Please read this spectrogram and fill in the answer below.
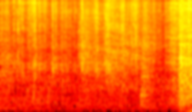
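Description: Foil seal being peeled off the mouth of a plastic supplement tub: quiet, irregular crinkling and crackling.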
